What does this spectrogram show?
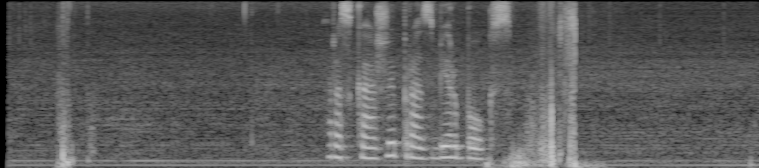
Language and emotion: Russian, neutral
